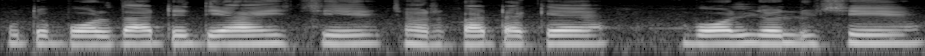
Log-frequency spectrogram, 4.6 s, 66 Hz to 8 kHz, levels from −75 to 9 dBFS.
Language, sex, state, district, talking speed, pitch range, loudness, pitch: Odia, male, Odisha, Sambalpur, 80 wpm, 195-200 Hz, -14 LUFS, 195 Hz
